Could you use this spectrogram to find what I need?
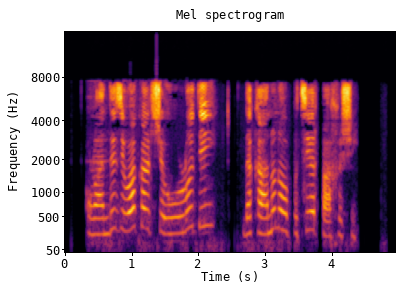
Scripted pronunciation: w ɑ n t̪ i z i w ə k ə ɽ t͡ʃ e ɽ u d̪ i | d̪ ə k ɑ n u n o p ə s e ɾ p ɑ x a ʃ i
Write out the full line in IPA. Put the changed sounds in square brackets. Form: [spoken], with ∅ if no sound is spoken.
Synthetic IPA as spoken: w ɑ n [d̪] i z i w ə k ə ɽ t͡ʃ e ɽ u d̪ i | d̪ ə k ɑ n u n o p ə [t͡s] e ɾ p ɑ x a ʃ i

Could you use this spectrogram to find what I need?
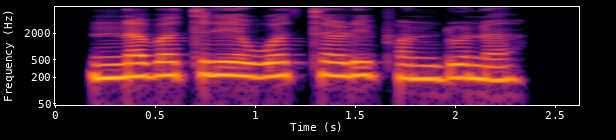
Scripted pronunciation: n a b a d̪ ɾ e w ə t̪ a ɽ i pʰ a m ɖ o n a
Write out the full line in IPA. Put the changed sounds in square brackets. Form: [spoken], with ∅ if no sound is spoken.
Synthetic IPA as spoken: n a b a [t̪] ɾ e w ə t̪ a ɽ i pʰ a [ɳ] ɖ [u] n a

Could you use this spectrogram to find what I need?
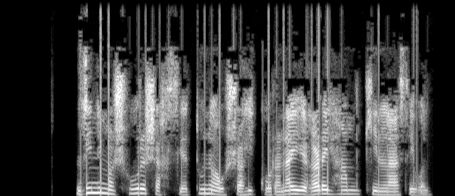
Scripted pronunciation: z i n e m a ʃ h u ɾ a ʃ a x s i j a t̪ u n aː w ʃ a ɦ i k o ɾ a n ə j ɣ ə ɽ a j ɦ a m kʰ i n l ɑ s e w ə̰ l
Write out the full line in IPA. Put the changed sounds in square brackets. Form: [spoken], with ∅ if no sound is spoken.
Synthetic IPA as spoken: z i n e m a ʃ h u ɾ a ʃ a x s i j a t̪ u n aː w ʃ [ɑ] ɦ i k o ɾ a n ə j ɣ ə ɽ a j ɦ a m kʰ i n l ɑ s e w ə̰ l

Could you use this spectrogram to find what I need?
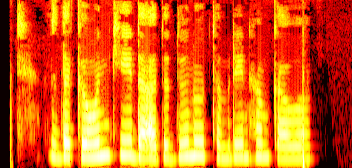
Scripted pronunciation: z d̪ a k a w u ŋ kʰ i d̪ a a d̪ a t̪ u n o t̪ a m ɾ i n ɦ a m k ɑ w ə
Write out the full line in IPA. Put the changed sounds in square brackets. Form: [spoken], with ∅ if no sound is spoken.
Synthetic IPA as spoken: z d̪ a k a w u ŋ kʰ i d̪ [ə] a d̪ a [d̪] u n o t̪ a m ɾ i n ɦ a m k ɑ w ə

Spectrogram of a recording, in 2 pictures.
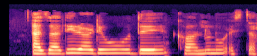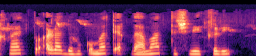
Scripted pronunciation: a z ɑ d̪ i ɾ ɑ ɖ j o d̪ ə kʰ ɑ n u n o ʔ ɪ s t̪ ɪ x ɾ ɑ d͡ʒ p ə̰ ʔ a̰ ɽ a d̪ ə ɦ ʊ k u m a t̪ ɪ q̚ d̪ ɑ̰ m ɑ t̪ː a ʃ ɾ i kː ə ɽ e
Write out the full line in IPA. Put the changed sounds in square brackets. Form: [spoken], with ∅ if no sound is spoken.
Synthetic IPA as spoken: a z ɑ d̪ i ɾ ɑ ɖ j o d̪ ə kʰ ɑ n u n o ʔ ɪ s t̪ ɪ x ɾ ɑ d͡ʒ p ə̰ ʔ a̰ ɽ a d̪ ə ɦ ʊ k u m a t̪ ɪ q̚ d̪ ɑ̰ m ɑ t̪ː a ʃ ɾ i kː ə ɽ [i]

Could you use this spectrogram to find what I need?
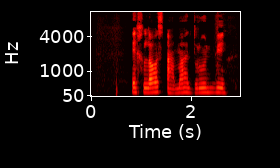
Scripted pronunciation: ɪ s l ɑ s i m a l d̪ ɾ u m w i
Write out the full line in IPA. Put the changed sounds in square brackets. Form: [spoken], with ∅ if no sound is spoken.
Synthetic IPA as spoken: ɪ [x] l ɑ s [a] m a l d̪ ɾ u [n] w i

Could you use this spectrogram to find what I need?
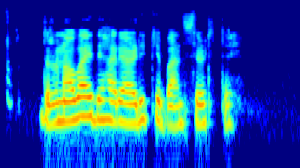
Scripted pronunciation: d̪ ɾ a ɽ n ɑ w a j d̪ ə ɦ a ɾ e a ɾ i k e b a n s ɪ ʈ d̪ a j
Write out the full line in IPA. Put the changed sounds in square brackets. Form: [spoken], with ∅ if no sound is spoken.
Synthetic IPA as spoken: d̪ ɾ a [∅] n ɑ w a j d̪ ə ɦ a ɾ e a [ɽ] i k e b a n s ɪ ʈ d̪ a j

